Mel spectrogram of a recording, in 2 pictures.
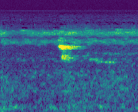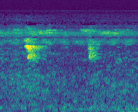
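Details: A Northern or Southern Red Bishop in The Gambia, seen there mostly in the rainy season, gives three brief, high, buzzy notes about every one to two seconds over a steady background hiss and low rumble.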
